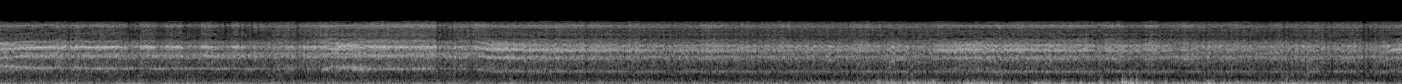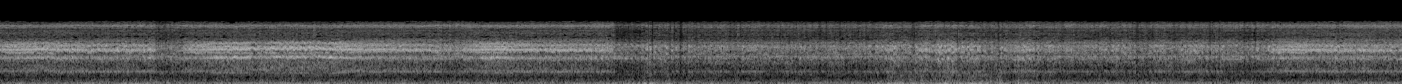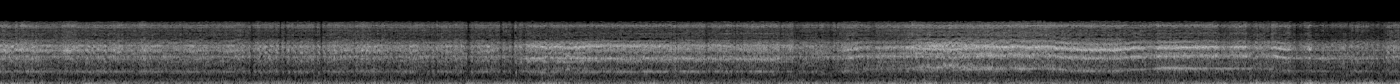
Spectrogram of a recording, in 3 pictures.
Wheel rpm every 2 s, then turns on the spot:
190, 190, 180, 160, 160, 160, 160, 160, 160, 160, 160, 160, 160, 160, 160, 160, 160, 160, 180, 190, 180.
none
